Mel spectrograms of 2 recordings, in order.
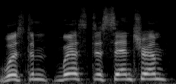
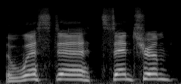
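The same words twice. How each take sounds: First: Put-on Boston accent, dropped r's. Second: Put-on slow Boston accent drawl. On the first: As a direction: say it like a Boston local. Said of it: "is that your Boston accent?". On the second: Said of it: "It's excellent".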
